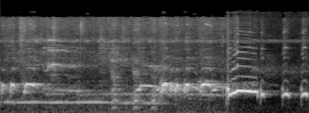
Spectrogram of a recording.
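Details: Zebra dove, Bangkok perkutut type, female calling to a male: a low steady humming coo underlies higher warbling notes, ending in a bright rising-falling coo and clipped notes.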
